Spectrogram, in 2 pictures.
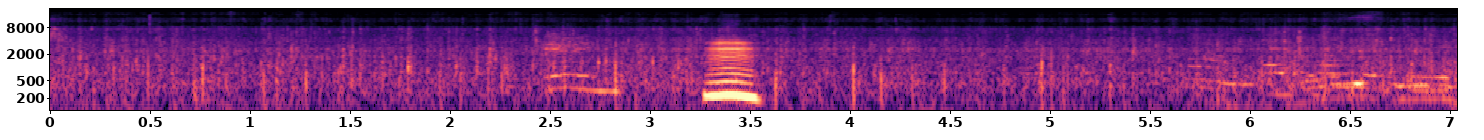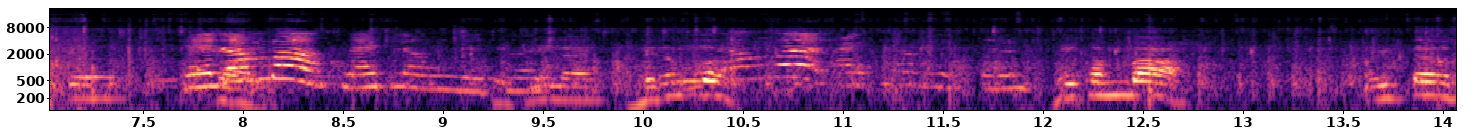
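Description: Steady rain patters in the background while children talk and call out nearby, with a brief louder thump partway through.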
